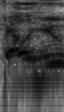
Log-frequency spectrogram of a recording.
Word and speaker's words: Ballyhoo: Yeah, and I like how during our bottle review on this one here, we totally mispronounced it. Ballyhoo, it's actually ballyhoo. Bally. Bally. Like ball glassware, ball jar, Ballyhoo is yes a fish.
